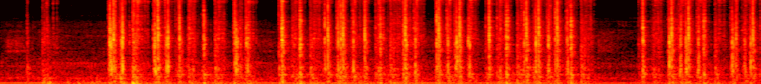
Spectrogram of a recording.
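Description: Rapid, irregular clacking of typewriter keys, crisp, coming in bursts with a few brief pauses and a steady low hum underneath; no voices. The typewriter is being handled by a typewriter repairer in his garage workshop.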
